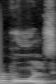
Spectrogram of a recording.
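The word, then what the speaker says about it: wounds: The farmer tendered to द वुंड्स, इसको हम पढ़ेंगे वुंड्स, अक्सर लोग वाउंड्स कहते हैं, बिल्कुल गलत है ना, इसका ये उच्चारण गलत है, इसको हम पढ़ेंगे वुंड्स, आप नोट कर सकते हैं।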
